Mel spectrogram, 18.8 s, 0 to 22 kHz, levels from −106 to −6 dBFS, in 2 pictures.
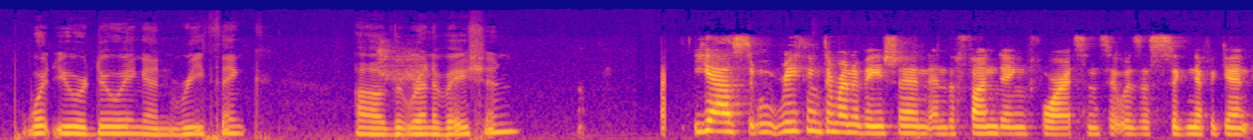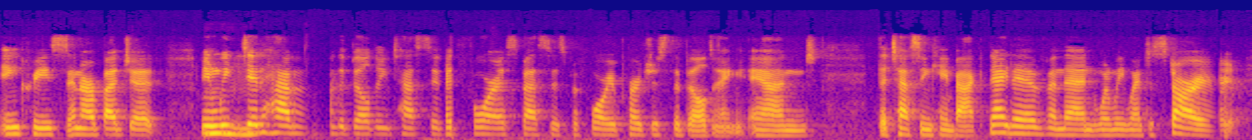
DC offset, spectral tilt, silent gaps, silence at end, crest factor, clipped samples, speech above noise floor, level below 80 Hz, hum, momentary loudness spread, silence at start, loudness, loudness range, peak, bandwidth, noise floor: under 0.1%; -4.5 dB/octave; none; 0.1 s; 18 dB; under 0.1%; 36 dB; -54 dBFS; none; 12 LU; 0.1 s; -20 LUFS; 6 LU; -2 dBFS; 11 kHz; -57 dBFS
